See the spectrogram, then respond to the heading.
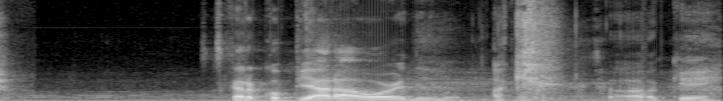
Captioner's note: laugh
